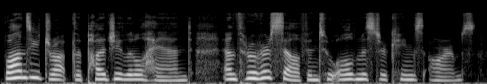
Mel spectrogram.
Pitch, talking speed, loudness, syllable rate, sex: 230 Hz, 170 wpm, -17 LUFS, 4.5 syllables/s, female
